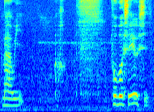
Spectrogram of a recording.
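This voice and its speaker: Young woman from morocco, arabic first language, dry wry vlog chat, bit of vocal fry, faint hiss behind. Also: medium pitch, fairly even intonation, slow, warm tone. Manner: wry, chatty, full of hesitations. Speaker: vlogger. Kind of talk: casual chat to camera.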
